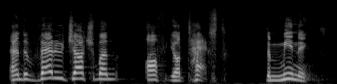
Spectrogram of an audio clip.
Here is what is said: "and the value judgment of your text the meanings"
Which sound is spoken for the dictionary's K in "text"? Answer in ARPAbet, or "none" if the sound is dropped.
K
